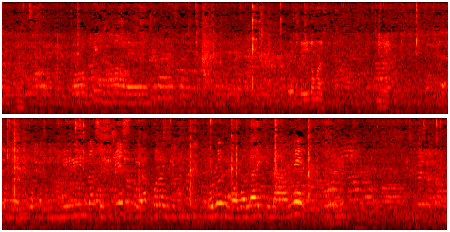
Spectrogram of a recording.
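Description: Metal cutlery clinks and scrapes against a plate.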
